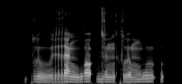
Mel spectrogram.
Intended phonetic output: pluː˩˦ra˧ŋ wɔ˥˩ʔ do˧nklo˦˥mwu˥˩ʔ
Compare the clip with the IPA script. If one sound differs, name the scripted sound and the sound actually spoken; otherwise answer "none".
none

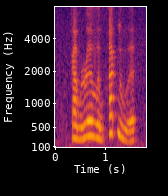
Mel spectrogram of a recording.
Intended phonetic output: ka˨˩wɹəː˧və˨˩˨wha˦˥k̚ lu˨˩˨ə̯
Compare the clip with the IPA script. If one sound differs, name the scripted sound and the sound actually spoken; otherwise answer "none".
none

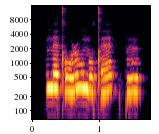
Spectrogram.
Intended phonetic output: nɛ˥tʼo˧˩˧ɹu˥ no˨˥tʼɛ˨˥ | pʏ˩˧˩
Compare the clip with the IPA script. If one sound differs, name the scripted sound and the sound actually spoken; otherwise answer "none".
none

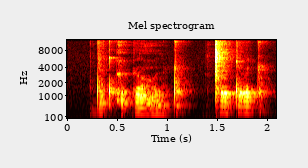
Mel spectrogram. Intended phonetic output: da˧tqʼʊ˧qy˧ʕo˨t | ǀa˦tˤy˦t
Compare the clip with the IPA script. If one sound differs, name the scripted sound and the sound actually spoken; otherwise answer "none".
ʊ˧ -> ʊ˦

